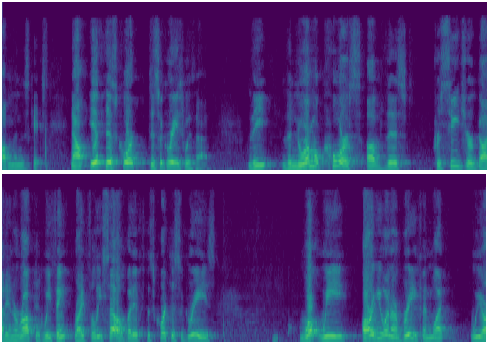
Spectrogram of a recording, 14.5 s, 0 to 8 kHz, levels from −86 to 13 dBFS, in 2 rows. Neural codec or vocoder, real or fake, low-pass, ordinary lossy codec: codec, 24 kHz, 3.1 kbps, DualCodec; fake; 7.2 kHz; MP3, 64 kbps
